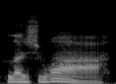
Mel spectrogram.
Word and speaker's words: Lajoie: This is apparently a black and white parallel of Nap Lajoie, or sometimes pronounced LaJoie.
